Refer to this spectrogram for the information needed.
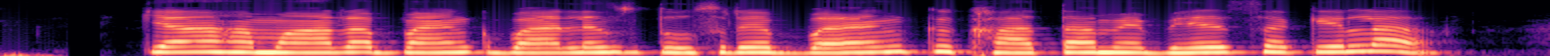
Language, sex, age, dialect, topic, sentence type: Magahi, female, 18-24, Southern, banking, question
